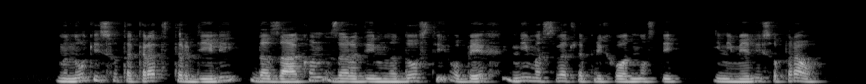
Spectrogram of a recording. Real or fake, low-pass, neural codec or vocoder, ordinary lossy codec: real; none; none; none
